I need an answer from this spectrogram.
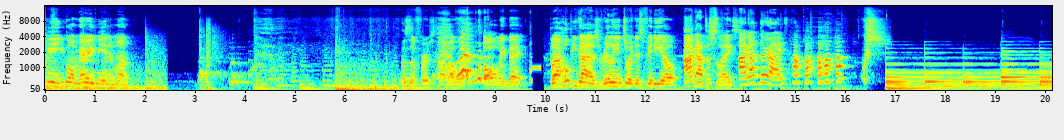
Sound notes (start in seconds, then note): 2.8 slapping; 4.5 laughing; 15.0 laughing; 16.8 sentimental music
